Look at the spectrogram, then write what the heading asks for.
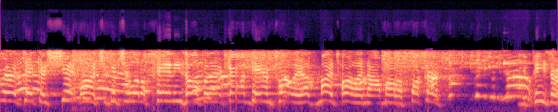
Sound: screaming

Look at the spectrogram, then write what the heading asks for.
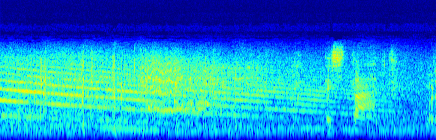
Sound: siren wailing; tires screech

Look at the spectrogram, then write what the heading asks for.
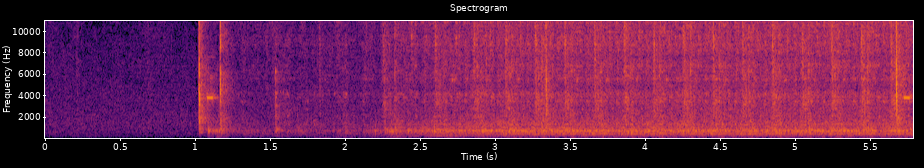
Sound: sewing machine stitching

